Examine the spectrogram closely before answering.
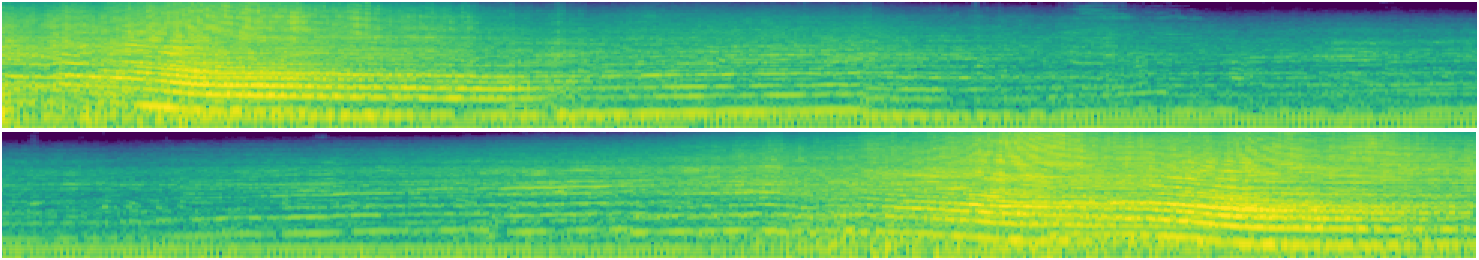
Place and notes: Moto grand Prix ... Free practice one ... International Pit Straight ... Silverstone ... open lavaliers on T bar ...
